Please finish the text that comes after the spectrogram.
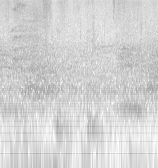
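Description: Loud stadium crowd roaring and cheering at a football game in London at Atlanta, a dense sustained wall of voices with shouts rising and falling, and a deep rhythmic thumping underneath throughout.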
